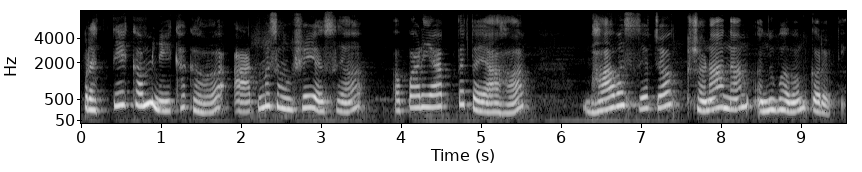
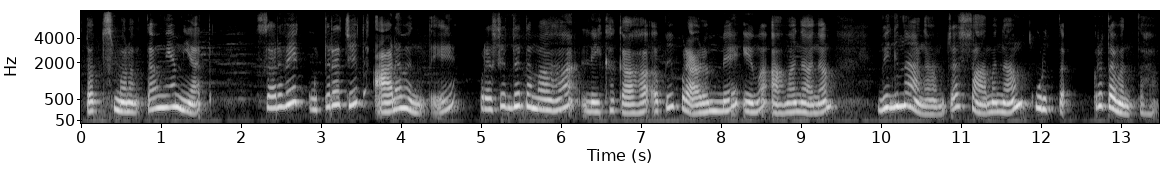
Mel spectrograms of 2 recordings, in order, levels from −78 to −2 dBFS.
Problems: none marked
